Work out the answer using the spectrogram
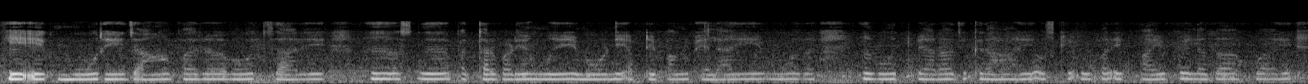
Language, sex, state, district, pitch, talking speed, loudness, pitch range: Hindi, female, Uttarakhand, Tehri Garhwal, 245 Hz, 150 wpm, -22 LUFS, 235-250 Hz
